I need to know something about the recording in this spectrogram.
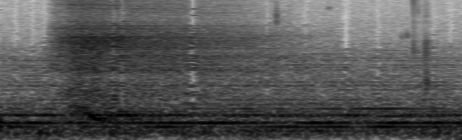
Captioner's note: deep breath in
